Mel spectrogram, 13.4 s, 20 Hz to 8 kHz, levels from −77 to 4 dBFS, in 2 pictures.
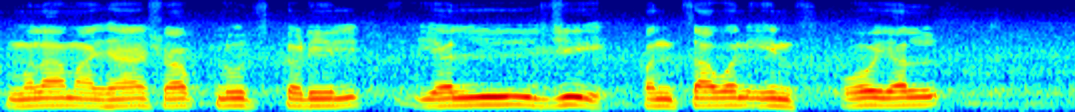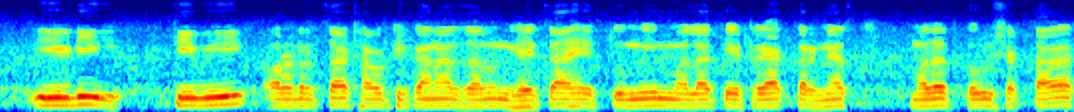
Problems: constant background noise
